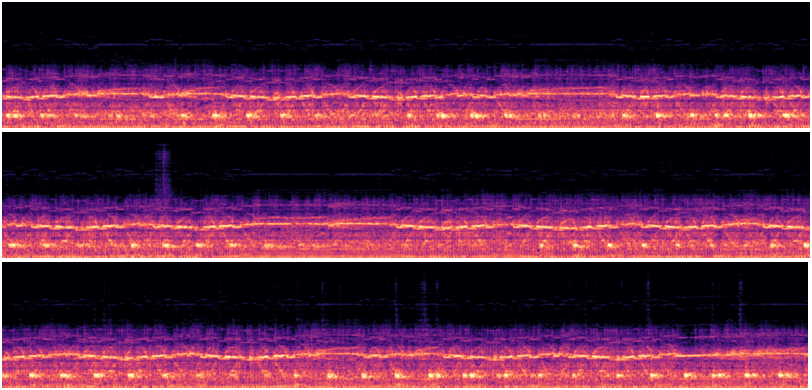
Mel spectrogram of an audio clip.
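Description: Live electronic music from tabletop synthesizers: a high electronic tone wavers slowly up and down, roughly once a second, over a faster pulsing lower drone and a bed of noise.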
